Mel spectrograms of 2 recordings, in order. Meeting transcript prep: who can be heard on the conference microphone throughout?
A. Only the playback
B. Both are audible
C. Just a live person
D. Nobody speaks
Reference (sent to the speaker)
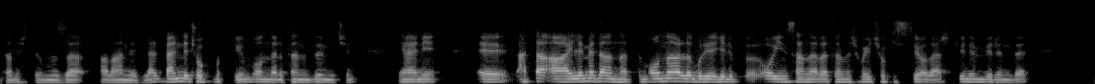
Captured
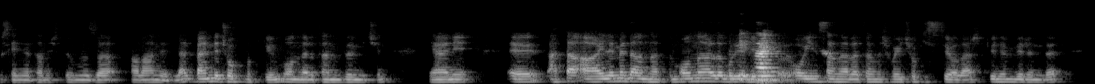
B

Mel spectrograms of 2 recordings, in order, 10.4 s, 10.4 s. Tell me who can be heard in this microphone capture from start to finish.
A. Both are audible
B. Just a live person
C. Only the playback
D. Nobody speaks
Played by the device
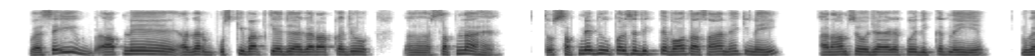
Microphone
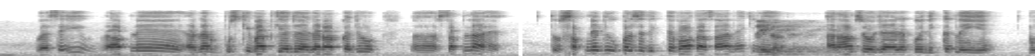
A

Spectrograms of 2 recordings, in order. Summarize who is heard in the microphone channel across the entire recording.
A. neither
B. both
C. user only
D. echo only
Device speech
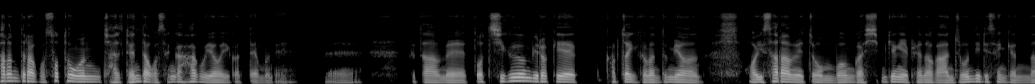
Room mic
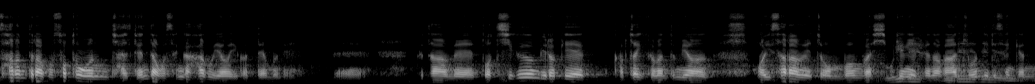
B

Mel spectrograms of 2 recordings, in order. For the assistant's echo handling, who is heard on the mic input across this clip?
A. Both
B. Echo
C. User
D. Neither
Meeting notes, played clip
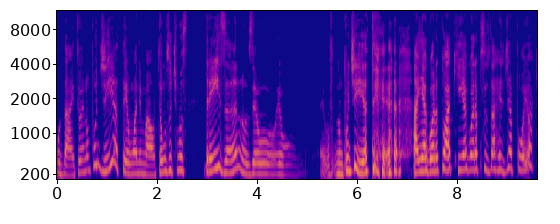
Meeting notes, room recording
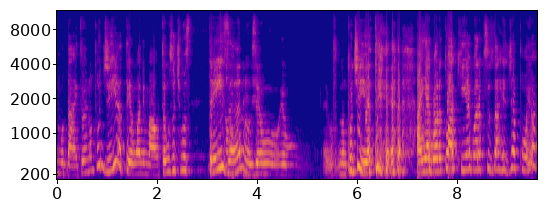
A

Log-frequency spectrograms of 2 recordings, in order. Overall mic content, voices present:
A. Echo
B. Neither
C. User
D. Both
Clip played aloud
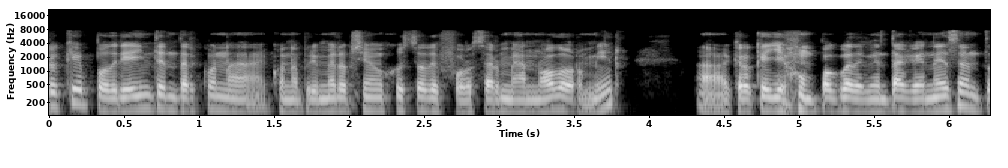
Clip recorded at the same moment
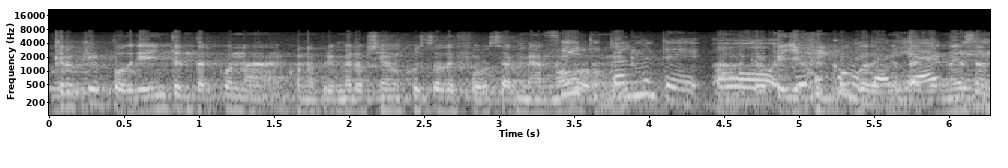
D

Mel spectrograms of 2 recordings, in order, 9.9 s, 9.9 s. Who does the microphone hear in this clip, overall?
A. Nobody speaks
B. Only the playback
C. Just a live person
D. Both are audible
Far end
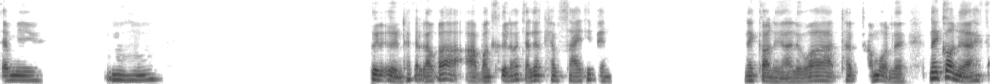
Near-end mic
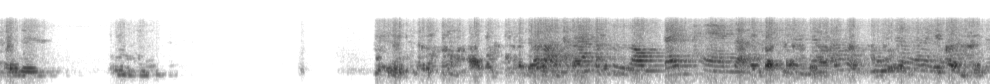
D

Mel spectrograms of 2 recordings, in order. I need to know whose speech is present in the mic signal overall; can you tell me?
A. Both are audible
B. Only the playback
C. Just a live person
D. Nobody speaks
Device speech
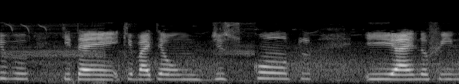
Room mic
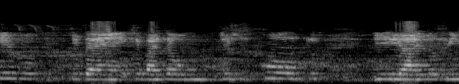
B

